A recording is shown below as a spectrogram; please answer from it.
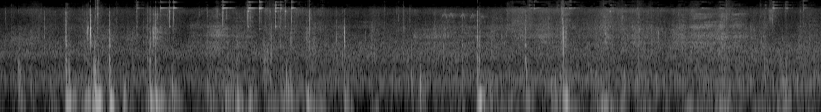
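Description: A hiker's footsteps on a packed-dirt forest trail: uneven soft thuds, bunched more closely in the first half.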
